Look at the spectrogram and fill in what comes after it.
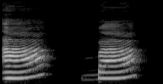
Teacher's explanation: Então, se a palavra abacaxi tem 4 sílabas, ela é polissílaba, ok? E qual é a sílaba mais forte dela? É o xi, é a última, né? Então, essa palavra abacaxi, ela é polissílaba e ela é oxítona.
